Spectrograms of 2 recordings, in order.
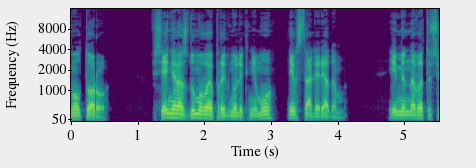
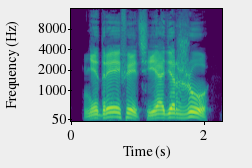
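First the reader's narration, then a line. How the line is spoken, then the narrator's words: Growled. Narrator (Russian): прорычал Тору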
